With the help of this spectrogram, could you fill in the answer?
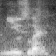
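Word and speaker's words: Muizelaar: Again, spells his name M-U-I-Z-E-L-A-A-R. Pronounced Musler. 3 pitches, 3 strikes.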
